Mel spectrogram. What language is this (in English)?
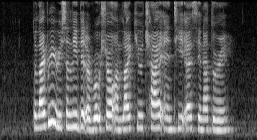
English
